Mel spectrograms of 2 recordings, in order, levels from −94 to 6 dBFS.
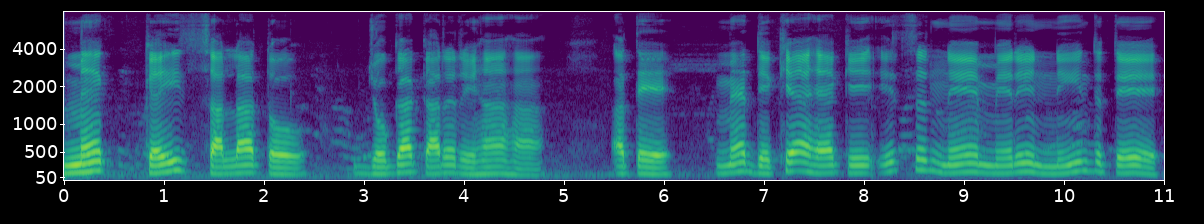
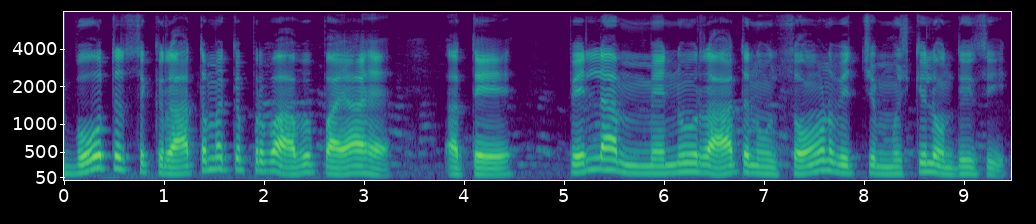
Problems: none marked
